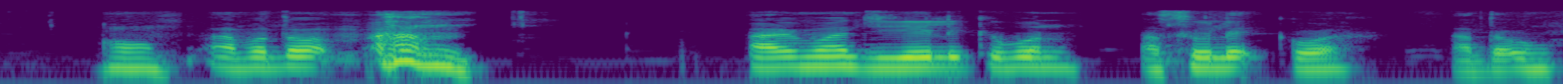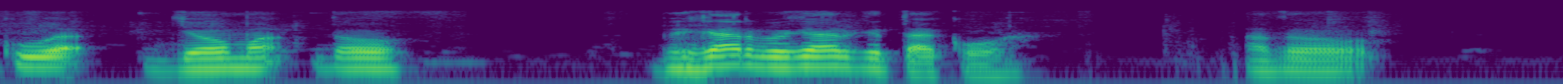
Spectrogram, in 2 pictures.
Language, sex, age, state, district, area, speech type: Santali, male, 45-60, West Bengal, Jhargram, rural, spontaneous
